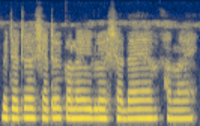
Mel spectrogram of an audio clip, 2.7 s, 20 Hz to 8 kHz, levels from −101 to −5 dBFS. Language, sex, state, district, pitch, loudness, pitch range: Bengali, female, Assam, Hailakandi, 215 Hz, -12 LUFS, 215-220 Hz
